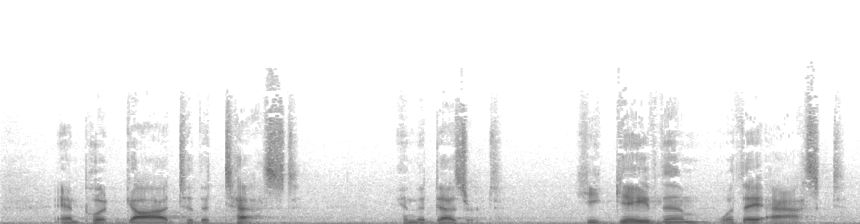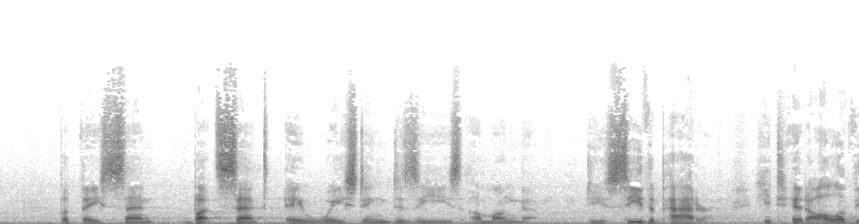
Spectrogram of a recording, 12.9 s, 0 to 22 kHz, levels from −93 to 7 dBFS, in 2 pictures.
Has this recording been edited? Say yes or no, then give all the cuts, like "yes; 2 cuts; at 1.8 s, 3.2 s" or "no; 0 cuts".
no; 0 cuts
